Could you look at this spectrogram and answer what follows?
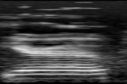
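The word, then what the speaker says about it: yarrow: It's got lavender, witch hazel, yarao leaf. Some people pronounce it yuro uba ursi um comfry leaf and myrr myr resin in it.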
